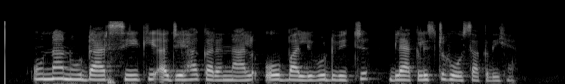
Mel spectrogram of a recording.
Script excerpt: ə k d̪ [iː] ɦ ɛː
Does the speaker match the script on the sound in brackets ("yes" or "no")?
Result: yes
